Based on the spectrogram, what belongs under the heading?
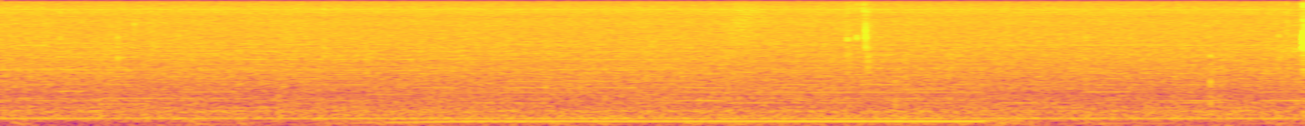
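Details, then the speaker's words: Kenmore dishwasher set to drain after checking the pump, door closed: low steady drain motor hum with no cavitation or sound of water moving; water barely drains, suspected blockage jamming the drain pump impeller. "I can kind of hear the motor humming, but you don't hear the cavitation or the sound of water moving around. So I got a feeling something's probably block"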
